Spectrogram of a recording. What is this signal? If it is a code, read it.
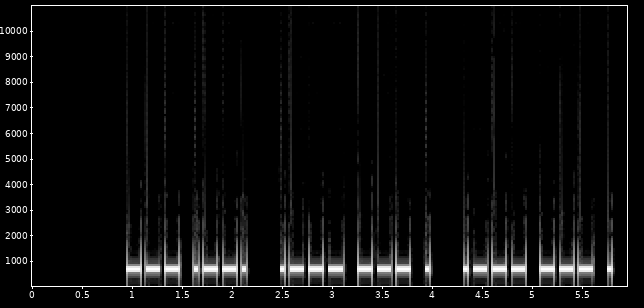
Morse code, heard as a keyed tone, about 25 wpm, 700 Hz. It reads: OP JOE JOE
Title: Common QSO Phrases Encore 25wpm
